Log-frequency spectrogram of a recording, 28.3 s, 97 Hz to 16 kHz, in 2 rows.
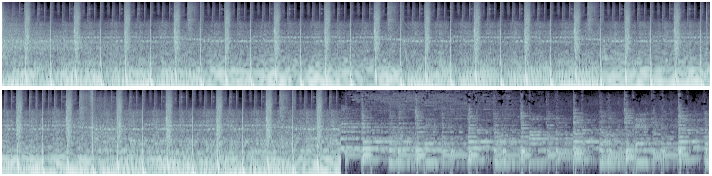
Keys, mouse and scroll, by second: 0.2 g, 0.8-1.5 scroll down 2, 1.2 click, 1.5-1.9 scroll up 4, 1.9 click, 2.4 g, 3.9 click, 3.9 g, 5.2 click, 5.4-5.8 scroll down 5, 5.8-6.2 scroll up 1, 6.2 shift+middle click, 6.6 scroll up 2, 6.8 shift+middle click, 7.3 click, 7.8 g, 8.6 click, 8.7 scroll down 1, 8.9 shift+middle click, 9.5 scroll up 2, 9.7 shift+middle click, 10.2 scroll up 1, 10.4 click, 10.9 g, 11.8 g, 12.3 click, 12.8 s, 13.8 click, 13.9 scroll down 1, 14.1 shift+middle click, 14.5-15.1 scroll up 3, 14.7 shift+middle click, 15.1 click, 15.4 g, 16.1 click, 16.2 scroll down 4, 16.4 shift+middle click, 17.0 scroll up 2, 17.3 shift+middle click, 17.6 click, 18.1 g, 19.2 click, 19.9 s, 21.2 click, 21.2 scroll down 1, 21.5 shift+middle click, 22.0-22.4 scroll up 3, 22.4 shift+middle click, 23.0 scroll down 1, 23.2 shift+middle click, 25.5-26.1 scroll up 2, 26.1 shift+middle click, 26.4 scroll up 1, 26.6 click, 27.0 s, 27.8 g.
